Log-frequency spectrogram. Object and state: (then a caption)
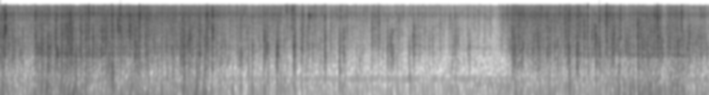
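Faux leather pouch. A thin, seemingly empty, flat iridescent crocodile-embossed faux leather (vinyl) pouch is held in both hands and tapped and scratched with long pink nails. Rapid, crisp, crinkly taps and dry scratches come in a dense, bright stream. The sound quiets for a stretch near the middle, where a faint low hum shows through, then grows busier again.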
